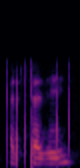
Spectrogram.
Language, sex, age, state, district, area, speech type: Punjabi, male, 18-30, Punjab, Fazilka, rural, conversation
